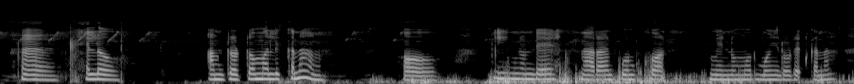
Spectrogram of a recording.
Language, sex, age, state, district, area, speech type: Santali, female, 30-45, Jharkhand, Pakur, rural, spontaneous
